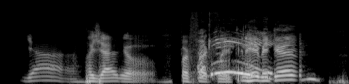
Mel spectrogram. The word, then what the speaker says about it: Rogério: the chat kind of back and forth okay rerio am I pronouncing your name correctly yeah rerio perfectly can you hear me good all right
